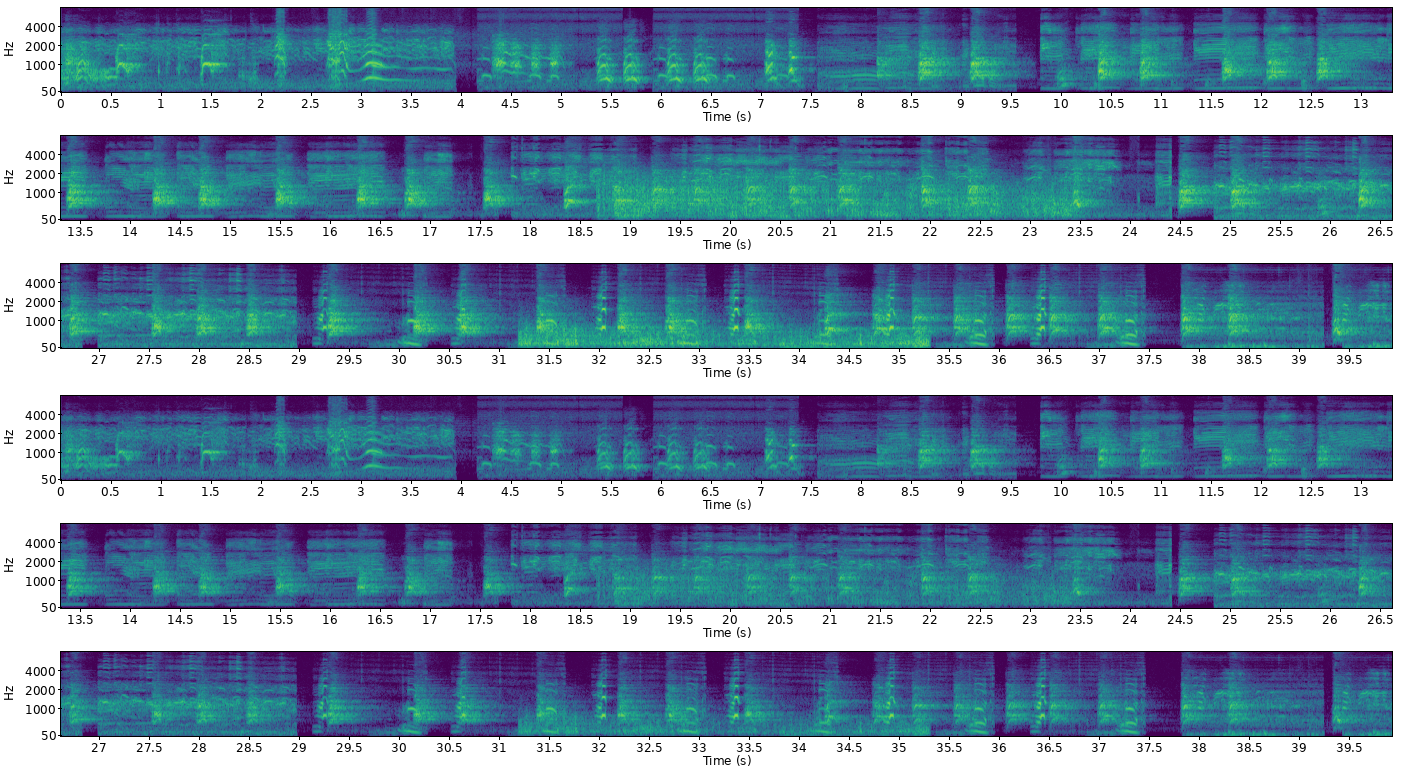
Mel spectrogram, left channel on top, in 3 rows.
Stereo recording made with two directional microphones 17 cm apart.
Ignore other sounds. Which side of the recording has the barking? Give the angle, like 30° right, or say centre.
40° left.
